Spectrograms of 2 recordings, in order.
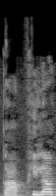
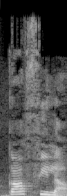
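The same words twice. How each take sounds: First: The middle consonant is an aspirated p. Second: The middle consonant is an f sound. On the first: The speaker calls it wrong. "काफिला कुछ नहीं होता" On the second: The speaker calls it right. "फ के नीचे नुक्ता लगाकर बन गया काफिला"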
